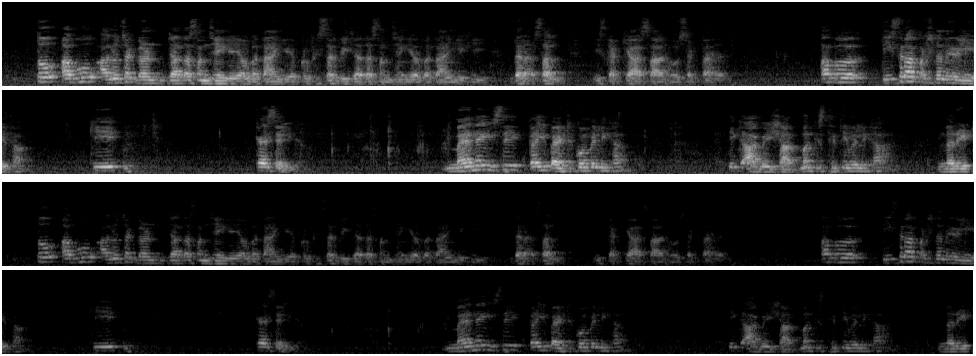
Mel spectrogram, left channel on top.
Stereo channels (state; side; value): quieter; right; 14.6 dB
